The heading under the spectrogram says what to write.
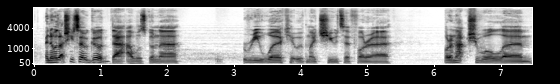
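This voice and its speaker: A man with a fairly low pitch, music in the background. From Poland. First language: Polish. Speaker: gaming streamer. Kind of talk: casual chat. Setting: live stream.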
